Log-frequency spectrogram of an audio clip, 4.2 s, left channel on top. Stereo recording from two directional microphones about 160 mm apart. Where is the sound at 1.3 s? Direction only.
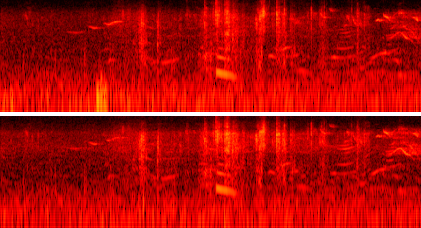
40° right (ahead or behind).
